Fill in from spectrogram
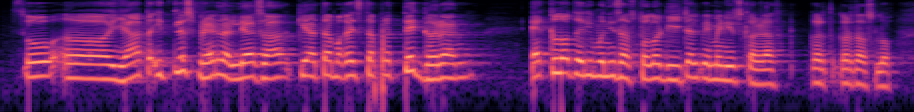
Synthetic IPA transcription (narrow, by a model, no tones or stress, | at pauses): so | ɦjaːt̪ait̪lespɾeɽd͡zalːaəsakiːat̪amakait͡st̪apɾət̪jek̚ɡʱəɾãn | eklɔt̪̬əɾiːm̤ənisəst̪olɔɖid͡ʑiʈəlpemẽɳʈjuːd͡zkəɾlakəɾt̪kəɾət̪əslɔ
